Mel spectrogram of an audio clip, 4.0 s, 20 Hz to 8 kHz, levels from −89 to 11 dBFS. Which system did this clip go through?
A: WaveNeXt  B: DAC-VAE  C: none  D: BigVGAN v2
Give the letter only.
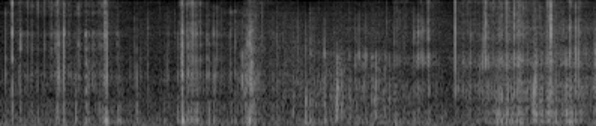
B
